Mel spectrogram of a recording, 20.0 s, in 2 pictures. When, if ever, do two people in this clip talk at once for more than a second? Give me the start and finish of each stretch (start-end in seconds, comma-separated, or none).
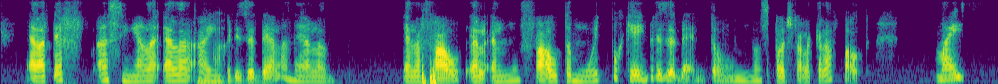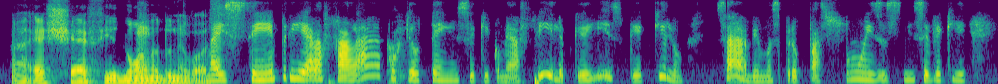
none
